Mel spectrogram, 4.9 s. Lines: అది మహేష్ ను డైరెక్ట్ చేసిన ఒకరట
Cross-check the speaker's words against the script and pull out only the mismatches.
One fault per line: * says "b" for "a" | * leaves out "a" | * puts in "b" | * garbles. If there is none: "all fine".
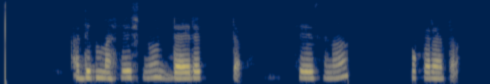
all fine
